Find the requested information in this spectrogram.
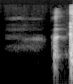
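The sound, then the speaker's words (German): A demonstrated cough into the elbow comes as two short, breathy bursts after brief quiet. The second burst is louder and is cut off at the end. “Wenn ich unter Leuten bin, huste ich auch tatsächlich immer so.”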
